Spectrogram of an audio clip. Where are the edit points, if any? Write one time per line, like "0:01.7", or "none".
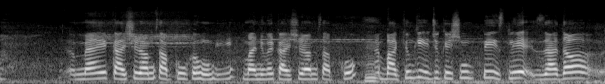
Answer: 0:03.8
